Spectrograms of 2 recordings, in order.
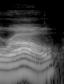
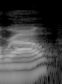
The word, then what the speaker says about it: Rau: Oh, we had this recent signing earlier this week, Kyle Rau. That's how I'm told it's pronounced. It's like bow of a ship, Kyle Rau.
